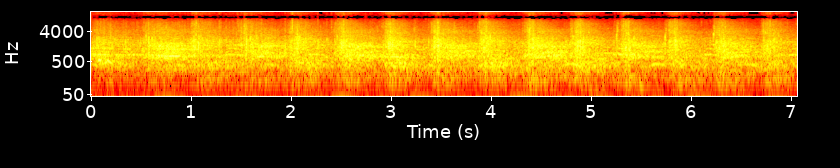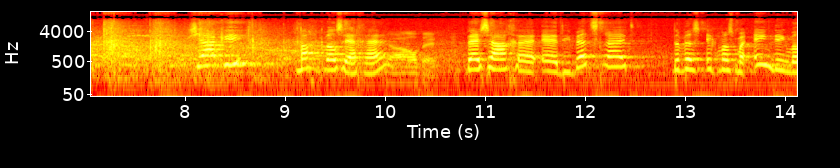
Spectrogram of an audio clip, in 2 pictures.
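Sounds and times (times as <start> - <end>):
studio audience shouting and cheering: 0.0 - 9.6
speech: 9.2 - 14.1.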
